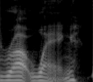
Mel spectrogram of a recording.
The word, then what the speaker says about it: Rotwang: Well, you said Rotwing, but it is spelled Rotwang.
